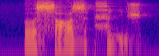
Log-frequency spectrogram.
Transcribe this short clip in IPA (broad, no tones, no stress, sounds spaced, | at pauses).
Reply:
ʌ z s ɑ z | ħ i ʒ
